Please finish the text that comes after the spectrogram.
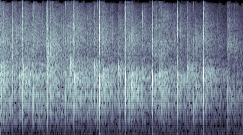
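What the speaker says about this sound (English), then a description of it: "kindly give a huge applause to welcome Shazia Ilmi" Rhythmic clapping from an audience welcoming a speaker at a business chamber women's wing event, with sharp evenly spaced claps over a dense applause wash.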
